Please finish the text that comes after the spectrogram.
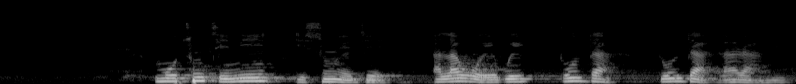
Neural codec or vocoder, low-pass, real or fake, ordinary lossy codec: none; 7.2 kHz; real; none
